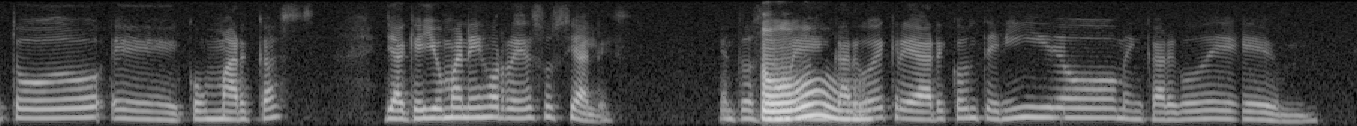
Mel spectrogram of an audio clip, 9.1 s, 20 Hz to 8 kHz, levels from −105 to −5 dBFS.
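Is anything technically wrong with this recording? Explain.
No, nothing is technically wrong.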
